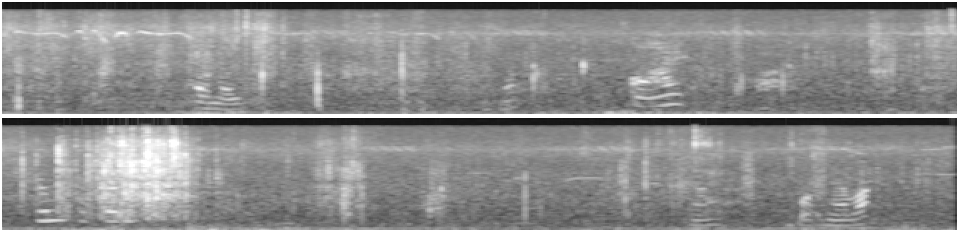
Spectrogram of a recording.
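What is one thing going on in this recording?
A woman talks nearby in a calm voice.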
